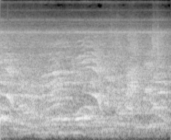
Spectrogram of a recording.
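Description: A group of children shouting and chattering at play, several high voices overlapping at once.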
